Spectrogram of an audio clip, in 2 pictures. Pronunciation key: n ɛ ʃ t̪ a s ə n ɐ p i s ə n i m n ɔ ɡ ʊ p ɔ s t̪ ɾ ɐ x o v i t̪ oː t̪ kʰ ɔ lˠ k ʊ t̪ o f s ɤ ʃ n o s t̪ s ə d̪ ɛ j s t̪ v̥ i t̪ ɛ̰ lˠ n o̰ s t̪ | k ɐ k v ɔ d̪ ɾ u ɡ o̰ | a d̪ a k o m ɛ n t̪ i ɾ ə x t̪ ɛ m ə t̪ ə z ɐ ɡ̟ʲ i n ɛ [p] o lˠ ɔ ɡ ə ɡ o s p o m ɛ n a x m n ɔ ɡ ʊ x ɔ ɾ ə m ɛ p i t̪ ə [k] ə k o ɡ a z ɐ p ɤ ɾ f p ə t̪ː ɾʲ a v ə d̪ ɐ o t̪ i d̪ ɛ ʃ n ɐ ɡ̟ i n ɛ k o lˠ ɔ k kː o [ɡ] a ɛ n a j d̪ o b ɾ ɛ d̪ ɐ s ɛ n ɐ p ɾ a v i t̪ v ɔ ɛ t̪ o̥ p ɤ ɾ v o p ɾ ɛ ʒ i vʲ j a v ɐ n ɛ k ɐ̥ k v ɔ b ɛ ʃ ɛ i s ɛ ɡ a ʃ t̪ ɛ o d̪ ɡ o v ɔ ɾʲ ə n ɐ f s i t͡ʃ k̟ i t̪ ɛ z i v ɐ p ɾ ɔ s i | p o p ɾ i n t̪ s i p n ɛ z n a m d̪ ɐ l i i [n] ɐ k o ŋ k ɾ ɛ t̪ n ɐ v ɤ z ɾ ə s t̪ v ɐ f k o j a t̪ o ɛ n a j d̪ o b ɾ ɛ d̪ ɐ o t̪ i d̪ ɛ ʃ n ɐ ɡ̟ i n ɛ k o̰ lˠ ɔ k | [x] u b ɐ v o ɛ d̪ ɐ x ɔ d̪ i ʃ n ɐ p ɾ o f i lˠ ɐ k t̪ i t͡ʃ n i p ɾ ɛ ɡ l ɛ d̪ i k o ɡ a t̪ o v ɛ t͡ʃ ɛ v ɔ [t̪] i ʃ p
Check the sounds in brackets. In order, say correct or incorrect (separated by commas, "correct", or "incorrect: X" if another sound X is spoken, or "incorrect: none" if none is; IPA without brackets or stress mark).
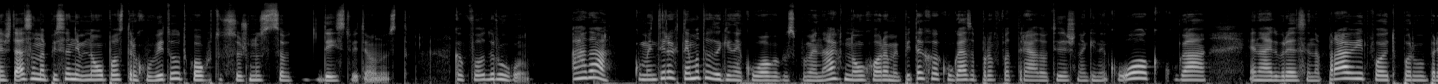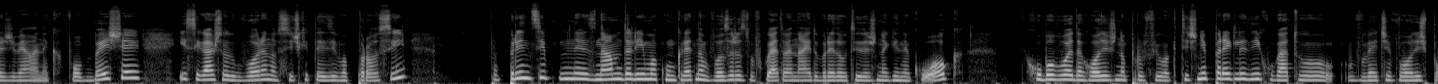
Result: incorrect: k, incorrect: x, correct, incorrect: m, correct, incorrect: d̪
